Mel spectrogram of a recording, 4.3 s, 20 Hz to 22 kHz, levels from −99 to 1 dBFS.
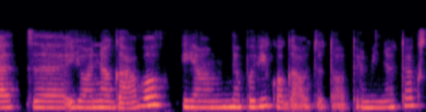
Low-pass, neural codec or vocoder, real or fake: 7.2 kHz; none; real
